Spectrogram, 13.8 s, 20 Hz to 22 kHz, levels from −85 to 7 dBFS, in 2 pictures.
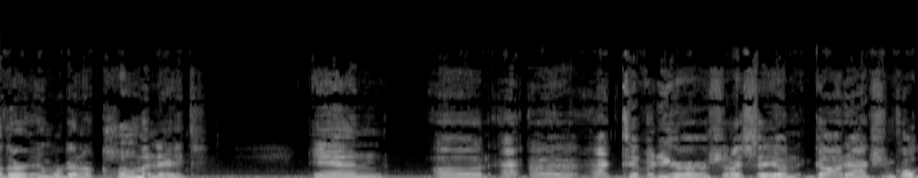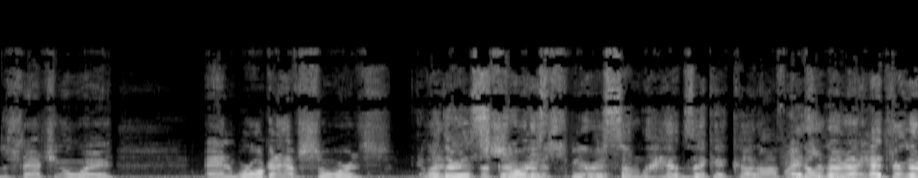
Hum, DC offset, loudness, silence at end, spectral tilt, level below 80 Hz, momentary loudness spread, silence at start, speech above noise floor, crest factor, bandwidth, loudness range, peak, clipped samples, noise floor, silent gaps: none; under 0.1%; -23 LUFS; 0 s; -4.5 dB/octave; -44 dBFS; 15 LU; 0 s; 20 dB; 20 dB; 16 kHz; 10 LU; -2 dBFS; under 0.1%; -43 dBFS; none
